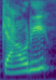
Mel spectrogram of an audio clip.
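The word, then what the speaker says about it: Gaudí: to 350 five oh is it gouty I've been calling him Gody this whole time gouty apos apologies for that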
